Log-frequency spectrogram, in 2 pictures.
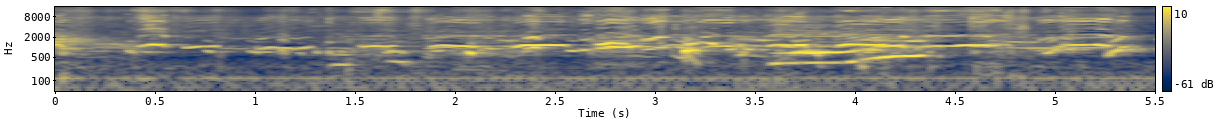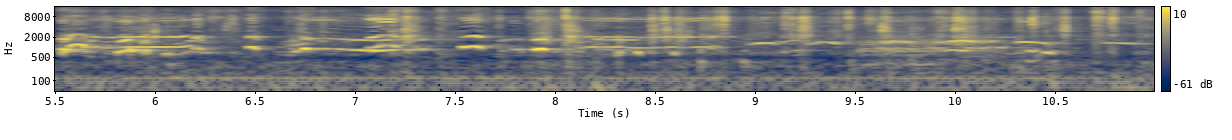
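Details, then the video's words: Rottweiler puppy giving its first barks: a run of high, thin, wavering yelps and whine-like cries, rising and falling in pitch, coming in quick irregular bursts with faint background hum. "first barks"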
